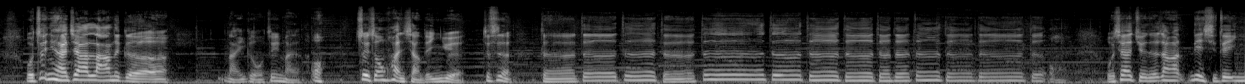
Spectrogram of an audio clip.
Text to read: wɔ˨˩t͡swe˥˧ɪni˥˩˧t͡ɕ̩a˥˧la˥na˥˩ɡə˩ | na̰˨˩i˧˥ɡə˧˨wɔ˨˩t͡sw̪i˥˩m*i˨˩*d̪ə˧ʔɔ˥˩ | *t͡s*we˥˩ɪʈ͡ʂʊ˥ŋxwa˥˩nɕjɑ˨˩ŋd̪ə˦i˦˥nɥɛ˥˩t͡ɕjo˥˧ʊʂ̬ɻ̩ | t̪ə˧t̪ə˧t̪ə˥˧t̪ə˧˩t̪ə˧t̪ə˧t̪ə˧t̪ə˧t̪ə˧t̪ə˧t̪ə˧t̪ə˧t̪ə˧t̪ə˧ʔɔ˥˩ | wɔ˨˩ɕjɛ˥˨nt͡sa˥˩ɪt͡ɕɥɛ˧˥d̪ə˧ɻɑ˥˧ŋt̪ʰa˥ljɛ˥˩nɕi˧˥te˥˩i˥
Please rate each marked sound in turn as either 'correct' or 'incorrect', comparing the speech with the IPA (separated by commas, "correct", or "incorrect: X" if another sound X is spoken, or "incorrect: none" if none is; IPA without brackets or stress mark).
incorrect: a˨˩, correct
